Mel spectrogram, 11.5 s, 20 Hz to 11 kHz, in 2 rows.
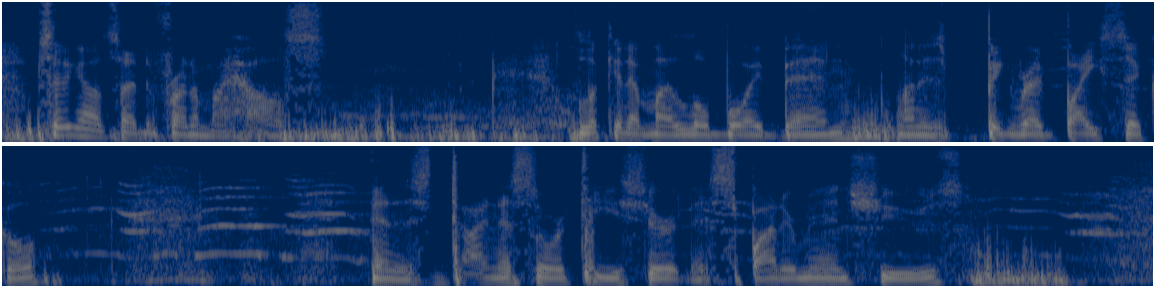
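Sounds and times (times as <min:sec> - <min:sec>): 
low rumble of activity: 0:00.0 - 0:11.5
speech: 0:00.2 - 0:01.9, 0:02.5 - 0:06.9, 0:07.6 - 0:11.5
young girl screaming: 0:05.2 - 0:07.7, 0:09.0 - 0:11.5.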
